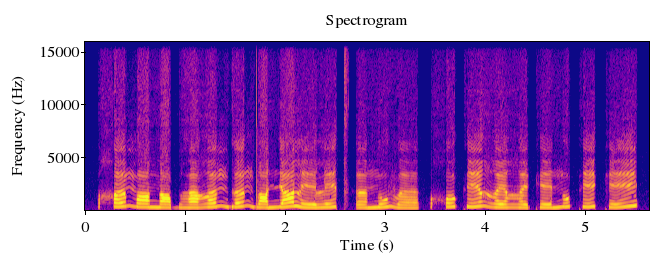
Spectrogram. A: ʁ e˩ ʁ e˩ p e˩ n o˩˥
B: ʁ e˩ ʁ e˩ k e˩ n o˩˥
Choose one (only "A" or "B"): B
